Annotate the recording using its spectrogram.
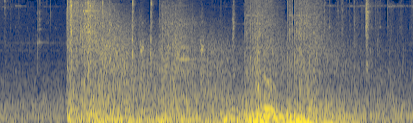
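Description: Rapid gunfire bursts in a video game.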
